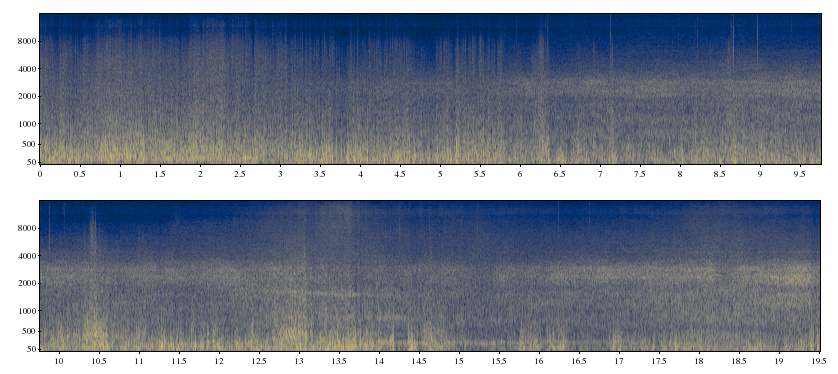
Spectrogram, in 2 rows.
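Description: Airbus A320 jet engines running continuously as the airliner comes in on short final and rolls out along the runway after landing, heard as a steady rushing noise. A thin, higher whine comes in over the rushing during the second half.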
